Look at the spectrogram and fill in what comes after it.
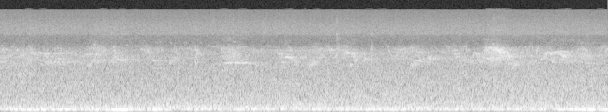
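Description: Backyard birds chirping in short scattered calls over steady outdoor background noise, with a low steady hum underneath.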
